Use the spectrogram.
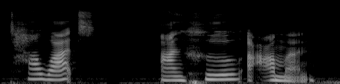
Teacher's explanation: There's a Hamza there. There's a glottal stop after the T.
